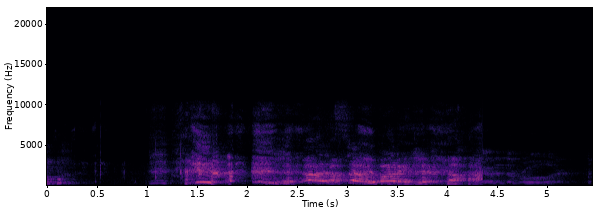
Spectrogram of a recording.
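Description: A young man laughs loudly close by.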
